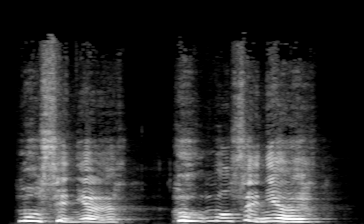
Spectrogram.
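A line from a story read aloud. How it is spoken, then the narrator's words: Stammered. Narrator (French): bégaya enfin Jeanne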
